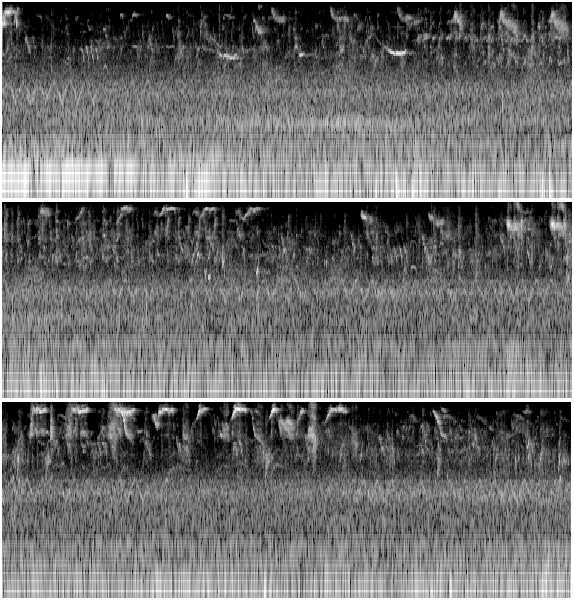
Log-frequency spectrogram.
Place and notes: Poznan, Piatkowo distrtict, Chrobrego housing estate - a tree possessed by birds
quite surprised to hear such variety of bird chirps in the middle of the city around cars, apartment buildings and ambulance alarms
